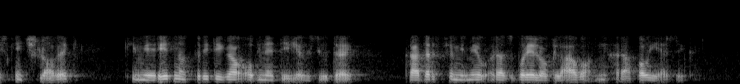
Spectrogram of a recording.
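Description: From start to finish the speech sounds hoarse and grainy, confined to a narrow band of about 200 Hz to 3.7 kHz. This is Speex codec damage: a low-bitrate CELP setting, consistent with around 11 kbps, leaves too few bits to model the excitation accurately.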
